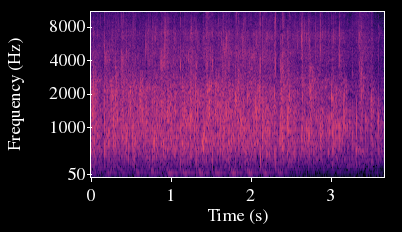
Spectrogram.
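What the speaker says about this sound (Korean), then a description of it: "우리 하나님께 큰 박수로 한번 영광 드려요." A church congregation in Sejong claps in praise, a dense, loud burst of applause sustained evenly through the whole moment.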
